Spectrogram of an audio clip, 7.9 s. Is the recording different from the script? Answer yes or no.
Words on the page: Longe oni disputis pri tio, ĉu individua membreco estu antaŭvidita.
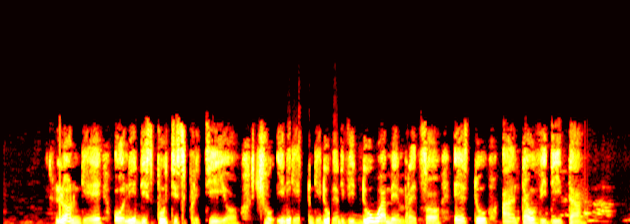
yes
